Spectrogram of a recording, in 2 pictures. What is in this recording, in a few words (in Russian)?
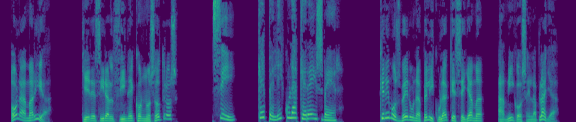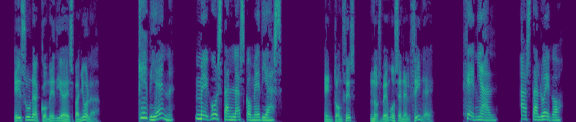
urok dialog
